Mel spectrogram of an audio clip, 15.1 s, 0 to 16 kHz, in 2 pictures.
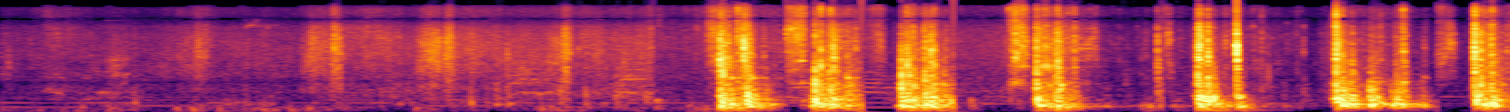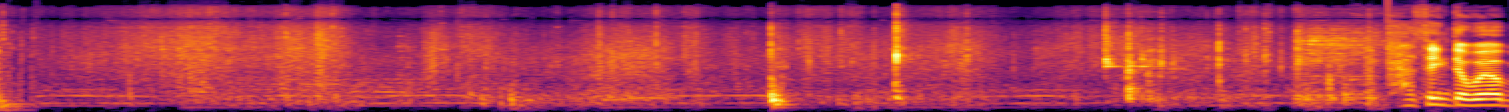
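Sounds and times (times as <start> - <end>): firewood thrown down: 3.6 - 7.7.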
